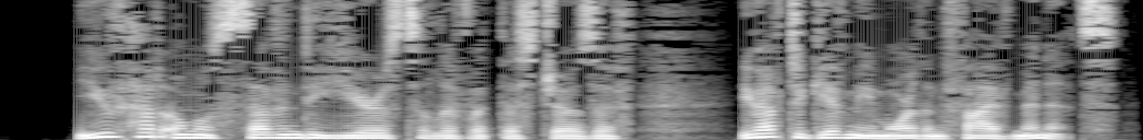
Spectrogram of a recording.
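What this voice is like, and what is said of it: Usual voice. Nothing is said of it.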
